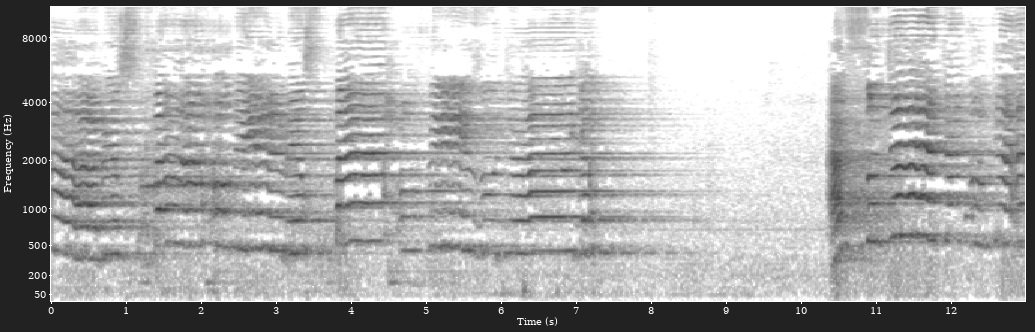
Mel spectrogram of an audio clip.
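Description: A boy's voice chanting a melodic Quran recitation (tilawa) with long held, ornamented notes. The phrase fades out about two-thirds through, and after a pause of about two seconds the next phrase begins.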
